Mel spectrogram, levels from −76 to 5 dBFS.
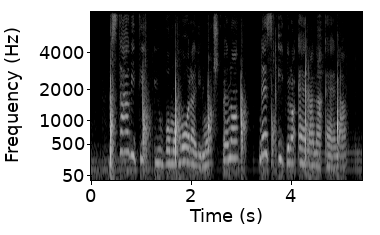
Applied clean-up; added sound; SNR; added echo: neural mask model RNNoise.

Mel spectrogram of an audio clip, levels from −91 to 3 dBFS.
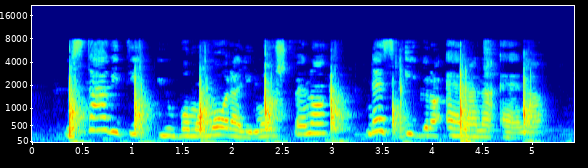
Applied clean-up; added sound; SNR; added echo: classical method log-MMSE.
